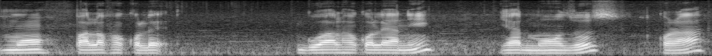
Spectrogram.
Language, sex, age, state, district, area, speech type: Assamese, male, 30-45, Assam, Sivasagar, rural, spontaneous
